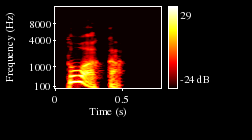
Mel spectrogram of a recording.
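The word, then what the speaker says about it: 永華: BTAIL 株式会社は、インターネットで申し込みから契約まで完結できる永代供養サービス、とわか、永遠の花、華やかな花ですね、と書いてとわかと読むそうです。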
